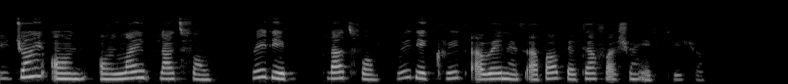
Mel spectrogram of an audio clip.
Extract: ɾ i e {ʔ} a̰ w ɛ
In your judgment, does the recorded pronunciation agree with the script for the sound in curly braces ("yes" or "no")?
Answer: no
